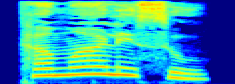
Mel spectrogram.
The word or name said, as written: ಠಮಾಳಿಸು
